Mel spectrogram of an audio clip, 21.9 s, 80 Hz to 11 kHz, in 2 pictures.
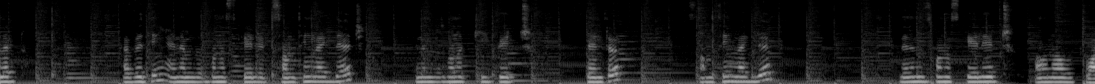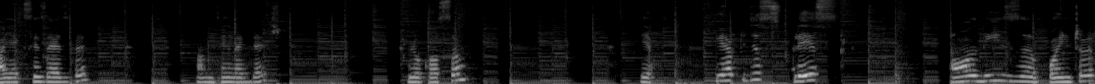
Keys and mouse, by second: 0.8 s, 3.6 click, 3.8 click, 5.6-6.9 drag, 7.4 click, 7.6-9.2 drag, 9.4 s, 15.0 s, 18.0 click, 18.1 click, 18.8 click, 20.1 click, 20.8 click, 21.8 click.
